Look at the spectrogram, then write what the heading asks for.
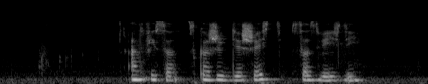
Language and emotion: Russian, neutral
